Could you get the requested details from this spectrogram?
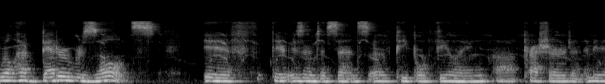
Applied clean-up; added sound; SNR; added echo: neural separator model SepFormer DNS4.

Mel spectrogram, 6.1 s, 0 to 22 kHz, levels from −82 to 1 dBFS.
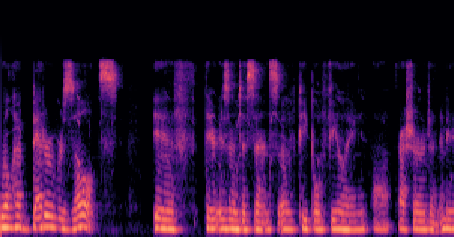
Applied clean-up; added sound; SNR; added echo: neural mask model DeepFilterNet 3.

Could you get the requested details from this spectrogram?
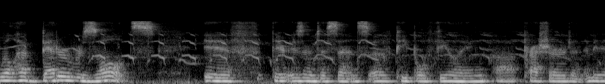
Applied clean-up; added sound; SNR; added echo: none; Gull, seagull / Wind; 20 dB; reverberation time 0.3 s.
